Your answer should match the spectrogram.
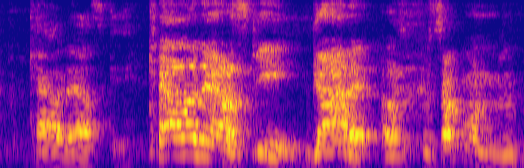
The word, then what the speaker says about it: Kalinowski: Kalinowski.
